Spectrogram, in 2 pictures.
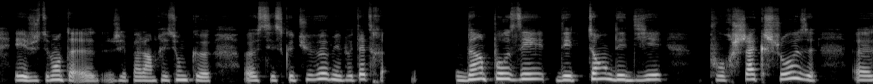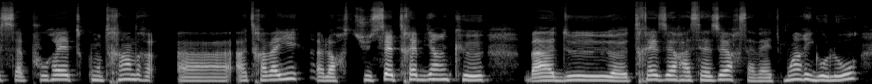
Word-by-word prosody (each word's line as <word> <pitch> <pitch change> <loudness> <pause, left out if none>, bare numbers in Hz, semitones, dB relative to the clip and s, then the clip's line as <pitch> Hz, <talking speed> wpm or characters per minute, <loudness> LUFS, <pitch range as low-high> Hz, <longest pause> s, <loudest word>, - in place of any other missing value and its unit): et 195 -2 +3
justement 185 +4 -1
tu 190 -1 -3
as 85 - -3 0.2
j'ai 175 -1 -8
pas 180 +1 -5
l'impression 185 +4 -2
que, 180 -4 -2 0.4
heu, 185 - 0
c'est 190 +1 -5
ce - - -6
que 200 - -3
tu 210 +4 -7
veux. 255 +2 +2
Mais 210 -3 -1
peut-être 200 +4 -3 0.7
d'imposer 250 +3 +2
des 200 +1 +1
temps 255 +5 +1
dédiés 220 0 0 0.4
pour 195 -1 -6
chaque 235 0 +3
chose, 245 -4 +1 0.4
heu, 200 -1 0
ça 200 -1 -1
pourrait 215 +3 0
te 220 - -11
contraindre 220 +2 -1 0.3
à 170 0 -3 0.2
à 185 - -2
travailler. 225 +8 +1
Alors, 175 -1 -1
tu 210 -2 -5
sais 220 +4 +6
très 230 +2 +2
bien 230 +1 +1
que 205 -2 +2 0.4
bah, 180 +3 +5
de, 195 +1 +3 0.2
heu, - - -8
13:00 210 +2 +1
à 195 - +2
16:00 205 +2 +1
ça 160 - -4
va 155 - -4
être 155 +2 -7
moins 230 +3 +2
rigolo, 205 +3 +2
200 Hz, 165 wpm, -22 LUFS, 185-225 Hz, 0.7 s, sais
